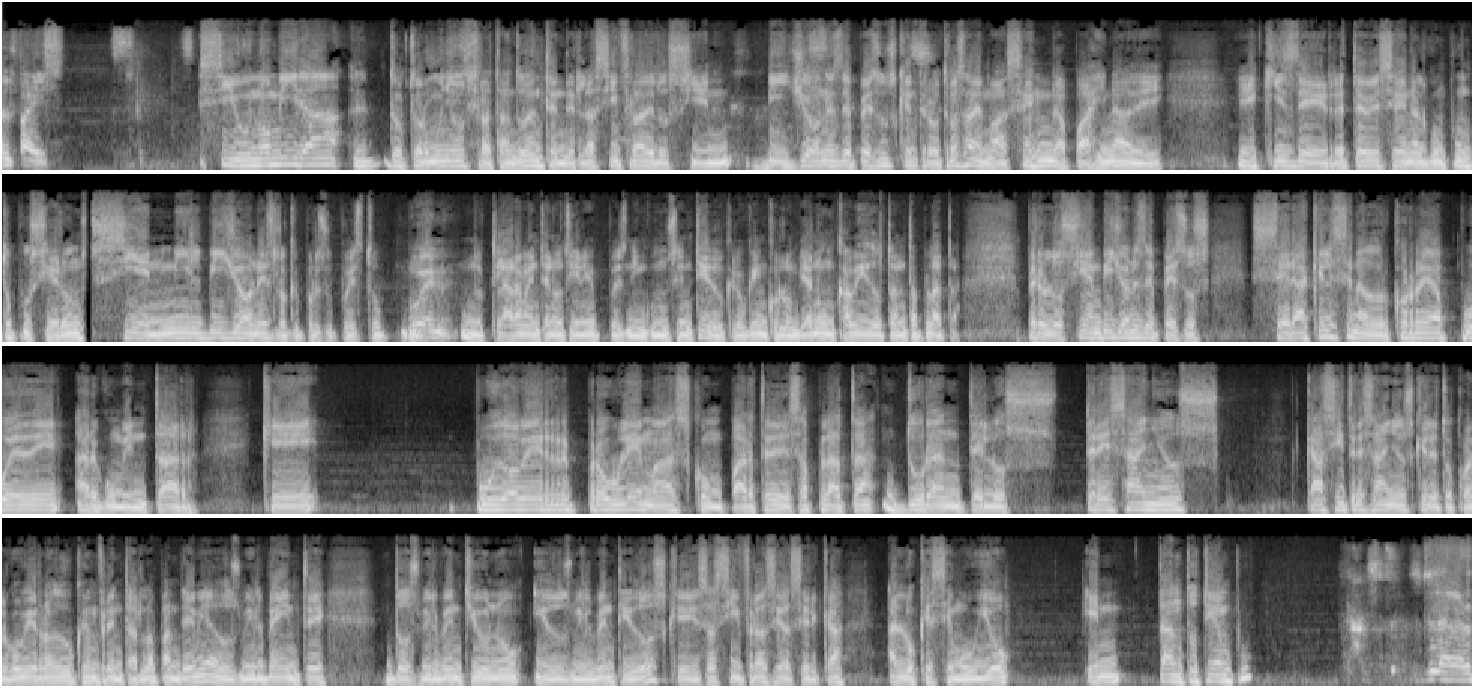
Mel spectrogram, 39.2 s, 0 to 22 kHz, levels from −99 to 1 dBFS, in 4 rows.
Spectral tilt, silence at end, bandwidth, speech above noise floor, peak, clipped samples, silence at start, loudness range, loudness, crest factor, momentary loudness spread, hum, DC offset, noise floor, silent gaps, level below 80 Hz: -4.5 dB/octave; 0 s; 13.5 kHz; 34 dB; -2 dBFS; under 0.1%; 0 s; 2 LU; -17 LUFS; 14 dB; 6 LU; none; under 0.1%; -50 dBFS; none; -44 dBFS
